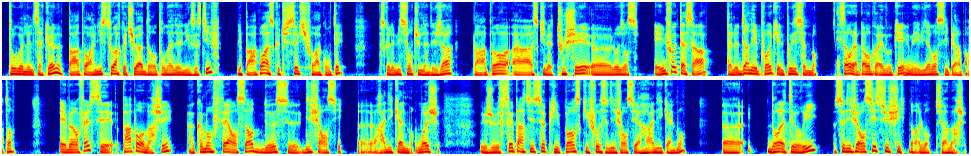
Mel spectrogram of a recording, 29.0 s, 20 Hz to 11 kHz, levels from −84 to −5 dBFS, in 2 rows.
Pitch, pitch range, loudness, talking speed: 110 Hz, 100-130 Hz, -14 LUFS, 225 wpm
